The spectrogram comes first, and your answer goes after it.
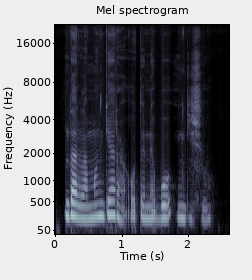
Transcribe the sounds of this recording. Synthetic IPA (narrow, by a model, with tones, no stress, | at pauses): n˦da˦˨la˨ma˦ŋ˦ɡja˦ɾa˨ʔɔ̰˦tɛ˨nɛ˦bɔ˦ʔi˦ŋɡi˨ʃo˨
